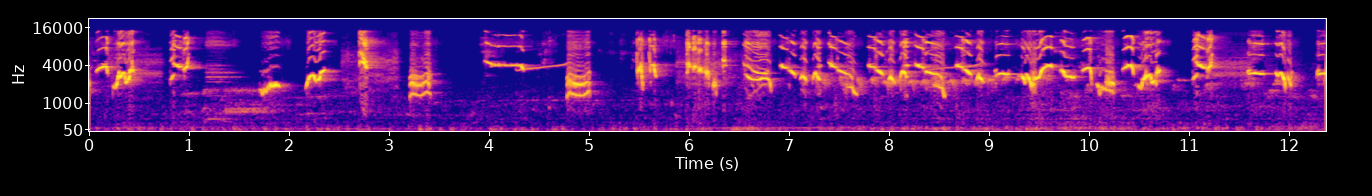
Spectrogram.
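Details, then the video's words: Oriental magpie-robin song used as a lure to make other magpie-robins sing; long varied performance of whistled slurs and harsh notes, becoming a dense rapid warbling run in the second half. "PANCINGAN NAIKAN EMOSI KACER 100% IKUT NYAUT NGEPLONG"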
